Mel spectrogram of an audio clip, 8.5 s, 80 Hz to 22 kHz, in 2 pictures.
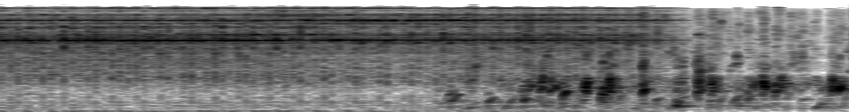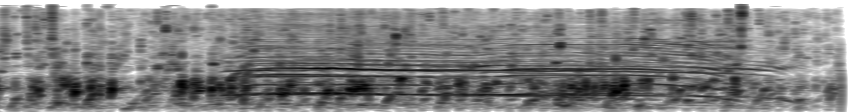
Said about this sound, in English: On March 11, 1889, Joseph Daniel Bell and his crew drilled into a rock formation in South Waco and sent a geyser of hot water spewing into the clear blue Central Texas sky.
